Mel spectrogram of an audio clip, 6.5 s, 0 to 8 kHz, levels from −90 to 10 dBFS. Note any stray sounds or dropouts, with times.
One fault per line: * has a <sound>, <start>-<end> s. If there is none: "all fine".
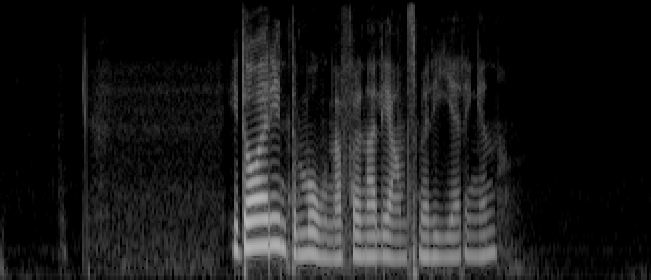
all fine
